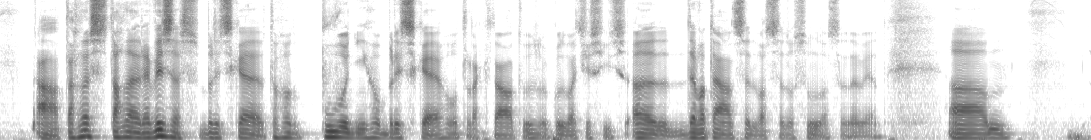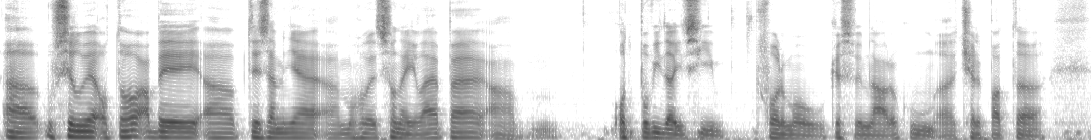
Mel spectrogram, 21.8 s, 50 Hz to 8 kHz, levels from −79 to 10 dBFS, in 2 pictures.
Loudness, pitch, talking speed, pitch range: -24 LUFS, 95 Hz, 90 wpm, 90-105 Hz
